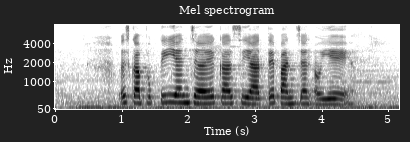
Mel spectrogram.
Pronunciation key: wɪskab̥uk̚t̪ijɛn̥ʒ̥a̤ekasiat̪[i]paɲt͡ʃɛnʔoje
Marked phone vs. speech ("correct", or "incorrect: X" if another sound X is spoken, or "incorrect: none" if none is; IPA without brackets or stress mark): incorrect: e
